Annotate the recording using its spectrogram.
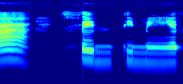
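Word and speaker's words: เซนติเมตร: โซ่ ม ม้า จุด เรา อ่าน ว่า เซนติเมต ซึ่ง อ่าน ว่า 8 ซม นะ คะ ต่อ ไป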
